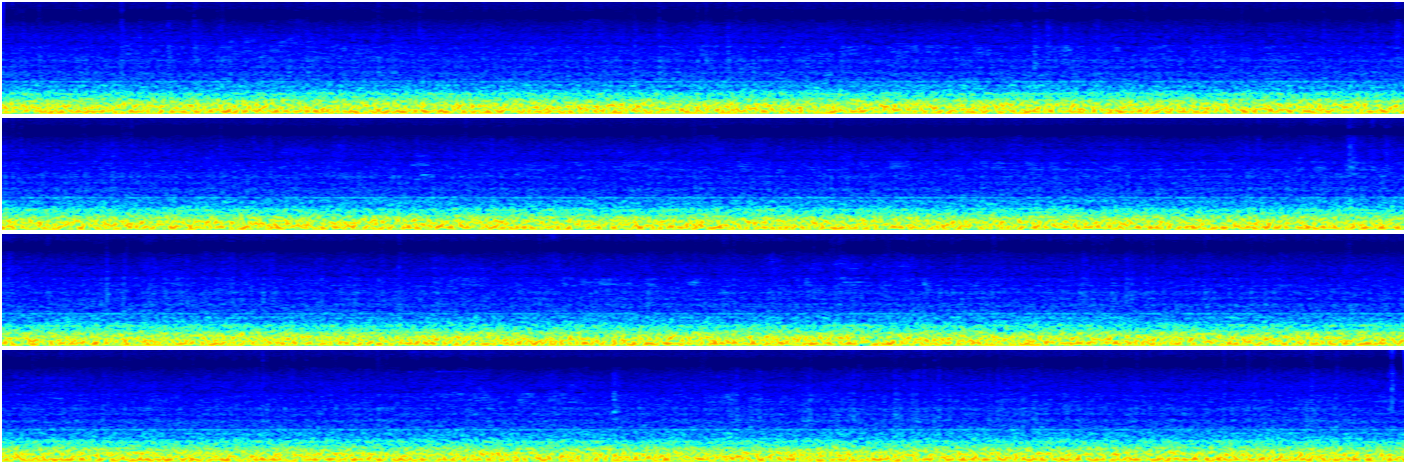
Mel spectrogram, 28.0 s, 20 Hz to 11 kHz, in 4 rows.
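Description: Airbus A320 cabin noise during the climb after take-off: the steady, loud, low noise of its CFM56 engines at climb power and the air rushing past the fuselage, with a faint steady hum.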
